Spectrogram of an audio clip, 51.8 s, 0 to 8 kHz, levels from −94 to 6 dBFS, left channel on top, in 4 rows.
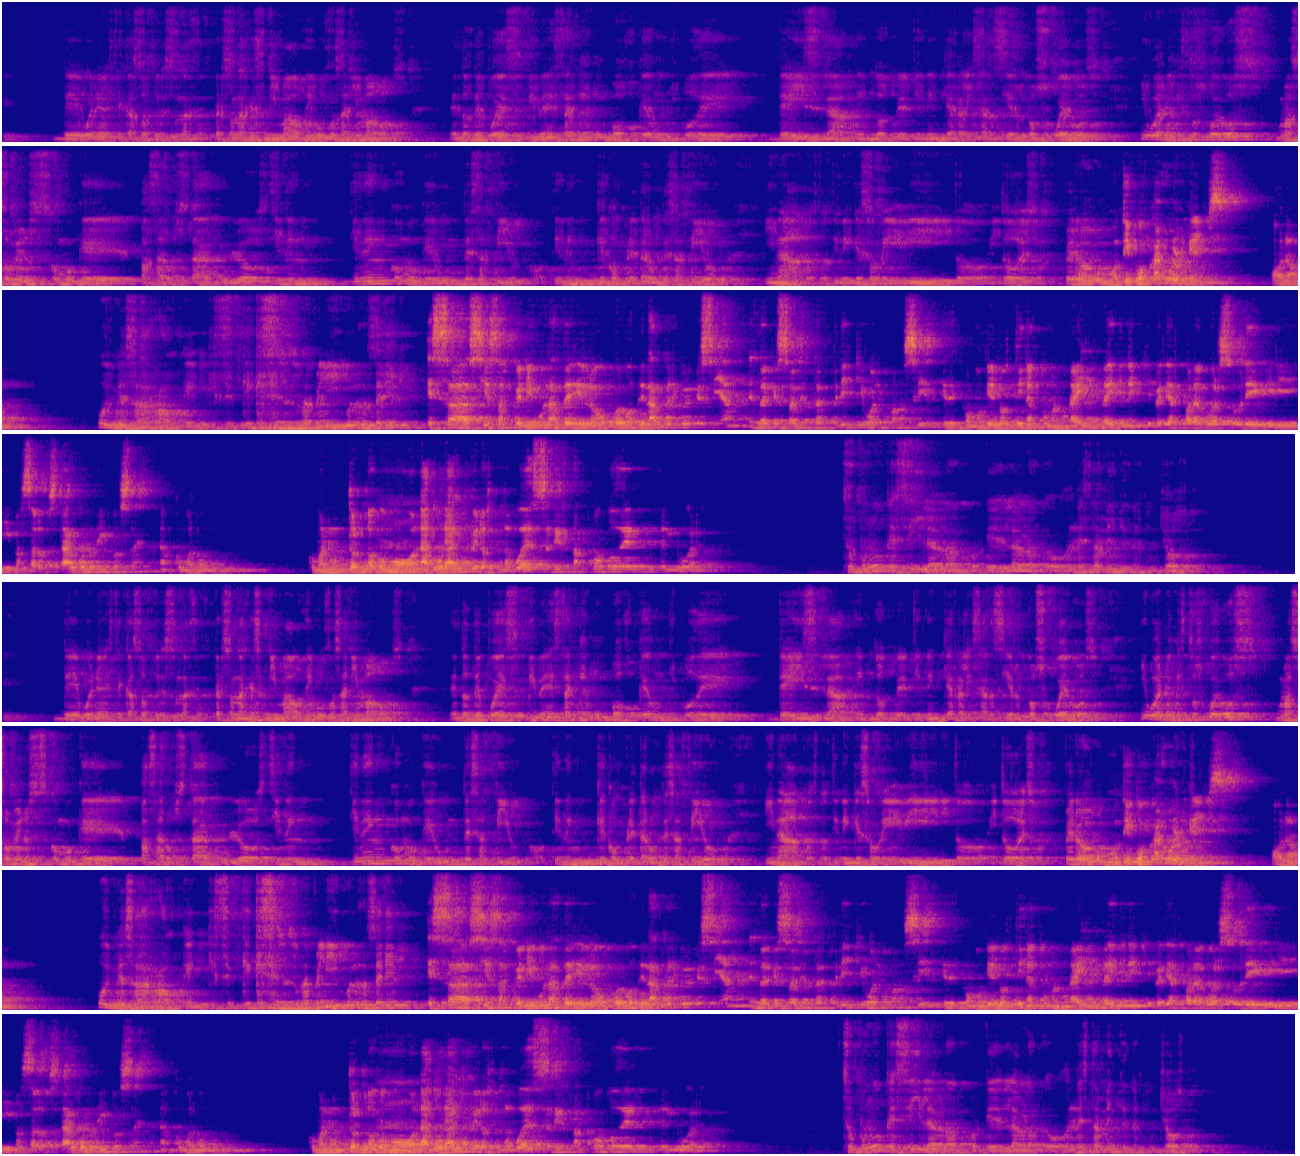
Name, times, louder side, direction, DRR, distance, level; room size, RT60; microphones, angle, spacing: voice 1, 0.5-4.0 4.5-7.3 7.7-10.9 11.4-16.1 16.4-20.3 20.6-23.9 24.5-25.0 26.9-29.9 42.6-43.1 47.3-50.7, equal, 30° right, 2 dB, 6.8 m, -36 dB
voice 2, 18.6-19.2 23.7-25.2 25.7-26.0 30.2-41.3 42.0-45.9, left 1 dB, 30° left, 2 dB, 4.1 m, -30 dB
27.0 x 15.0 x 7.8 m, 0.86 s
head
